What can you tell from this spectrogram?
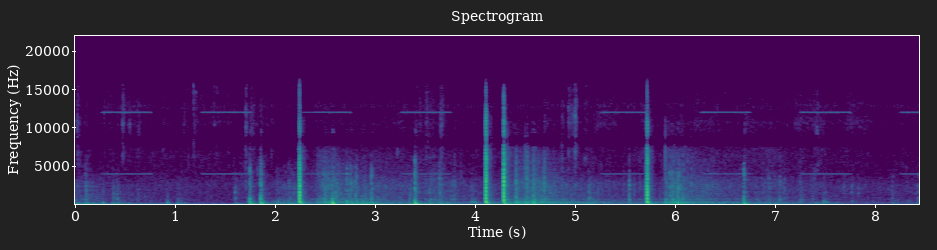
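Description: A fireworks display: about ten sharp bangs at irregular intervals, some in quick pairs, with a low rolling rumble between them.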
